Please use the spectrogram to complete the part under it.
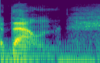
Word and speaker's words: Doane: Down se escribe como Doane, pero entiendo que se pronuncia Down.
